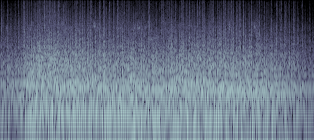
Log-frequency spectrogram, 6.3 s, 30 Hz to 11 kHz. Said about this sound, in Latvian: Jo raķete startējot rada tik spēcīgu skaņu, ka cilvēks tūmā atrasties nevarētu. Vienkārši viņam pārplīst bungādiņas tā skaņas spiediena dēļ. Tas skaņas skaļuma līmenis sasniedz 150 decibelus.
